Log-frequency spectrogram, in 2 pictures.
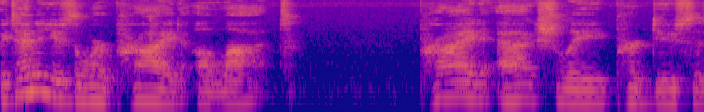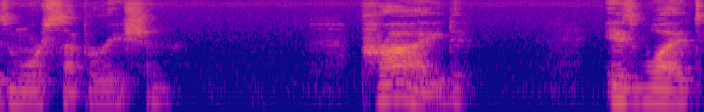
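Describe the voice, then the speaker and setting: Soft-spoken, a woman talks in a very deep, low pitch with ordinary pitch variation. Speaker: spiritual reader / channel host. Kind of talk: live-stream spiritual teaching. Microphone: too quiet.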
